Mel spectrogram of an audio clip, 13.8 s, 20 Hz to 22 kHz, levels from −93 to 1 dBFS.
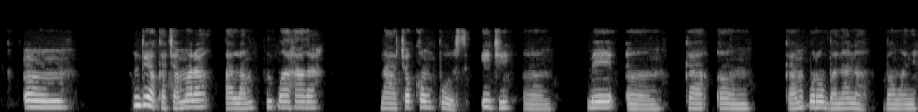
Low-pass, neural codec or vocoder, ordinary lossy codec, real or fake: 7.2 kHz; none; none; real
